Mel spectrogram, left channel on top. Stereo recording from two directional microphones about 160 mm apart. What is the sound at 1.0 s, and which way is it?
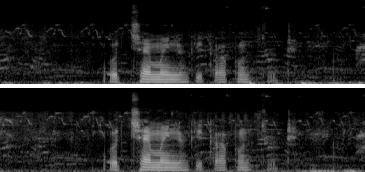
Speech, 15° left (ahead or behind).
